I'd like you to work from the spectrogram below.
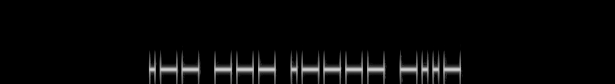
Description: Morse code, heard as a keyed tone, about 22 wpm, 690 Hz. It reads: WO1X
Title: Call Signs Repeated 2x - 22wpm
